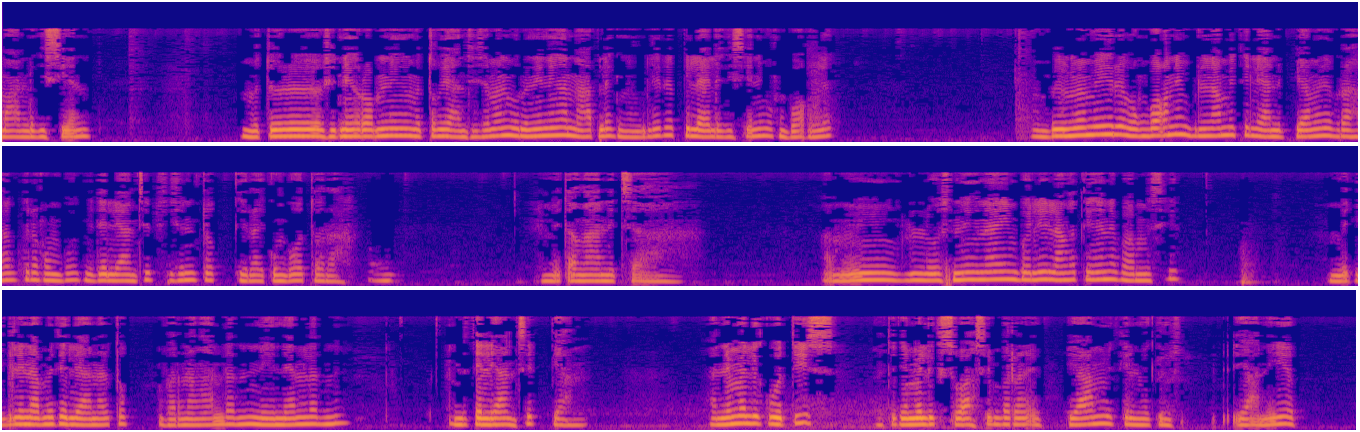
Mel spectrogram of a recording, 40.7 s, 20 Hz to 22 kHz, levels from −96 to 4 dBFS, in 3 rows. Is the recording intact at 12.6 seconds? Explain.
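No: at 12.6 s, as throughout the speech, AAC compression is likely at work: nothing above 10 kHz, with warbling, smeared sibilants, fitting about 24 kbps, unlike a clean low-pass.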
